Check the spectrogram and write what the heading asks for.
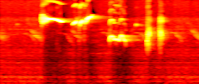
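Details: Orange-headed thrush male, singing hard to stir rival birds: a long, very high thin whistle dropping slightly, then short buzzy bursts and two sharp chips, with a faint low hum beneath.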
